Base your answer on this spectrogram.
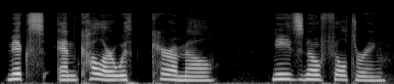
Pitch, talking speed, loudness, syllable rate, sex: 210 Hz, 120 wpm, -20 LUFS, 4.3 syllables/s, female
